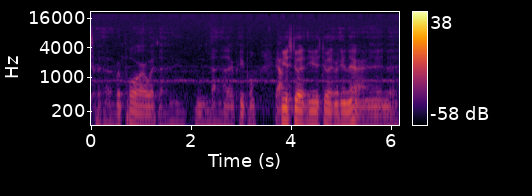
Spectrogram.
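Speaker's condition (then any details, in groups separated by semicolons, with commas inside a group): Parkinson's disease; long-standing; very quiet speech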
